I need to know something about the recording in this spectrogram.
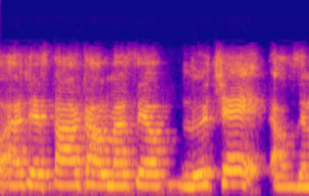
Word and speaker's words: La Chat: And then I just changed it to LA Chat. So it's still pronounced the same, but it's spelled different. Right. So it's still Lil Chat.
